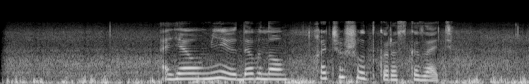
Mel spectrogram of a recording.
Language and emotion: Russian, positive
